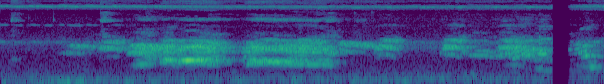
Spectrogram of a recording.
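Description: A rooster crowing once, a long call of about two seconds starting about a second in, followed by a few shorter, fainter calls.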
